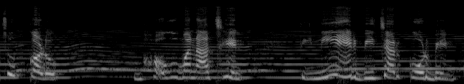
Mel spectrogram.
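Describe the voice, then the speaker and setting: A poor, troubled village wife, voiced by a woman in a cartoon drama. Her voice is extremely high and pleading, delivered with melodrama over clear background music. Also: takes it slowly. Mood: gently consoling.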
